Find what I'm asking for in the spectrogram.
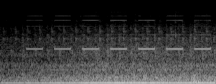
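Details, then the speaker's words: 2006 Maserati Quattroporte with DuoSelect transmission, a non-running salvage car that sat for years: short high beeps about three a second over a quiet idle. The gearbox won't engage. "oh crap uhoh no it's not going into gear we might have just found out why it was only 2,900 bucks"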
